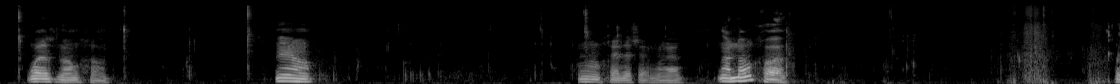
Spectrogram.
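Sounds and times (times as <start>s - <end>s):
speech: 0.3s - 1.3s, 2.8s - 3.3s, 5.8s - 8.0s
person biting and chewing a cheese snack: 1.2s - 6.8s, 7.8s - 11.1s.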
